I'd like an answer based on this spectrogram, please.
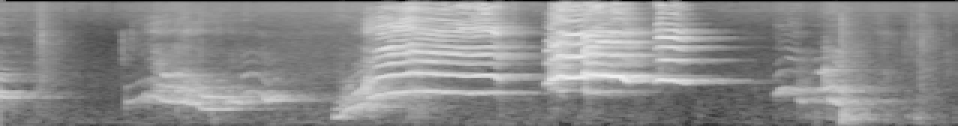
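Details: Pet dog objecting vocally because she thinks her food will be taken away, making fox-like noises: a wavering whine, then two loud high harmonic squealing yelps, ending with a short lower grumble.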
